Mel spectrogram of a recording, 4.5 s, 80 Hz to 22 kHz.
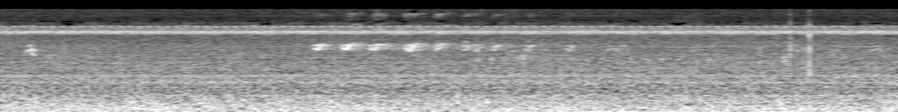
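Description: Steady low rumble of a Boeing 787-10 airliner flying high overhead, under a steady high-pitched insect buzz. About a second and a half in, a small bird gives a quick run of chirps, and there is a single click near the end.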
